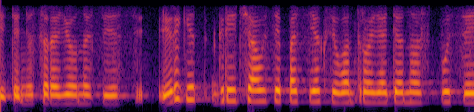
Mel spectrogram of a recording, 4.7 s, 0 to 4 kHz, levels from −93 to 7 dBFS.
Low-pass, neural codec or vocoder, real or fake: 3.6 kHz; none; real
